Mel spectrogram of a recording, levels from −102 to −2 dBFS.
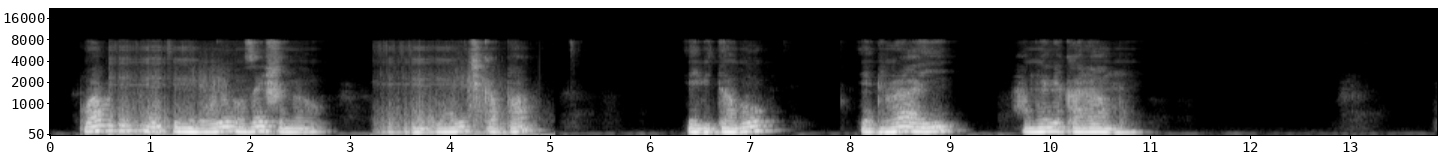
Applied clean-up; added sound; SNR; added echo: neural separator model SepFormer DNS4.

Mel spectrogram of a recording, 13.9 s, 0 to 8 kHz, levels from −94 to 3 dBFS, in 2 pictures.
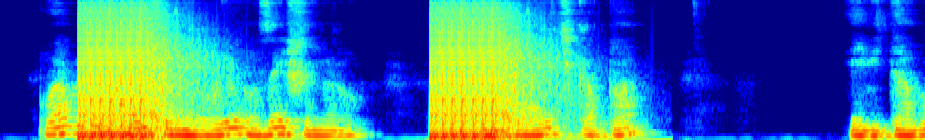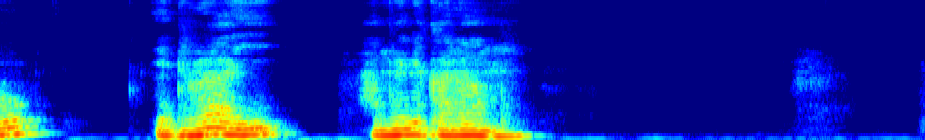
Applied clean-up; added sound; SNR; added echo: none; Gunshot, gunfire; -3 dB; reverberation time 0.3 s.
